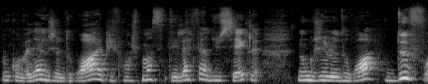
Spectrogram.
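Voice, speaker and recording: Her tone animated, a woman speaks. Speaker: beauty and lifestyle YouTuber. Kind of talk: unboxing vlog with story time.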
